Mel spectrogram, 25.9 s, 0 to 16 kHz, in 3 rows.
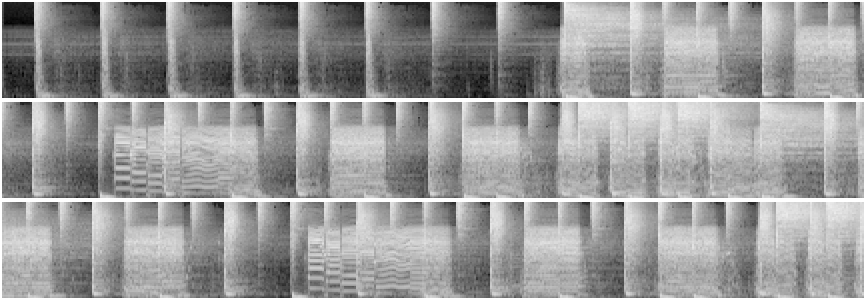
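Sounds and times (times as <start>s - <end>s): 
Les Paul electric guitar: 5.3s - 9.1s, 9.7s - 25.8s.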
